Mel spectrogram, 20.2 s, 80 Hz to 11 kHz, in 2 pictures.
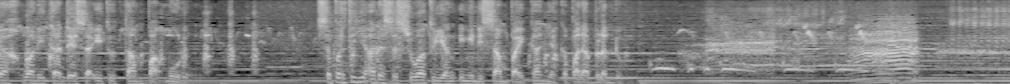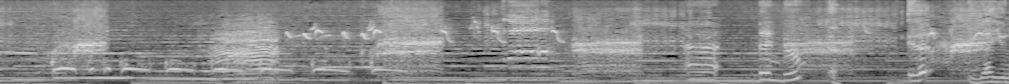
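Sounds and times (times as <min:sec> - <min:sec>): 
speech: 0:00.0 - 0:02.2, 0:03.2 - 0:07.2, 0:17.7 - 0:18.6, 0:19.2 - 0:20.1
deep moo-like lows from other animals: 0:00.0 - 0:04.0, 0:04.9 - 0:20.1
flock of sheep and goats bleating in a backyard: 0:07.0 - 0:10.0, 0:12.2 - 0:13.1, 0:13.9 - 0:20.1.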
